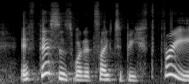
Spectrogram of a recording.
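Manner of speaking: plain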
